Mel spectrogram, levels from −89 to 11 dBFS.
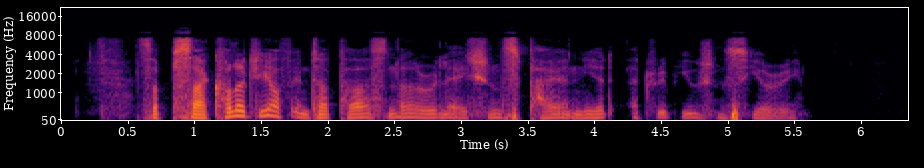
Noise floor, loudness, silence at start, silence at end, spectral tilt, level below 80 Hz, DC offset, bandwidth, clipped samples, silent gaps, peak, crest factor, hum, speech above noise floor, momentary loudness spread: -83 dBFS; -26 LUFS; 0.3 s; 0.85 s; -5 dB/octave; -50 dBFS; under 0.1%; 9.6 kHz; under 0.1%; none; -2 dBFS; 26 dB; none; 57 dB; 18 LU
